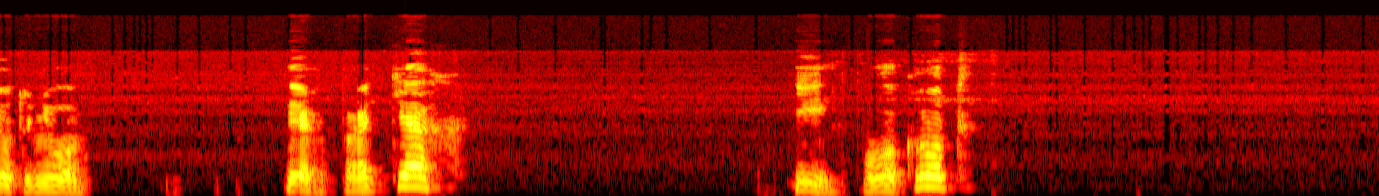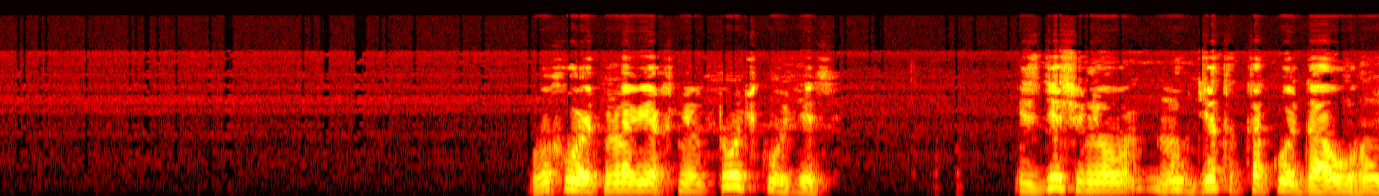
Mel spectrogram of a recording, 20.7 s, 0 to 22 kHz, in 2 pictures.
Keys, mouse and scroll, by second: 1.7 r, 5.7 i, 7.7-17.5 drag.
